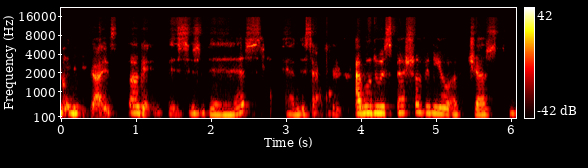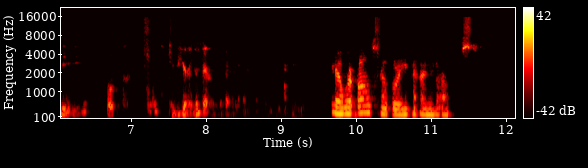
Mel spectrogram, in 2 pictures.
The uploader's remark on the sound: Sorry for the poor audio quality--this was recorded earlier this year and I was still working out audio kinks.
